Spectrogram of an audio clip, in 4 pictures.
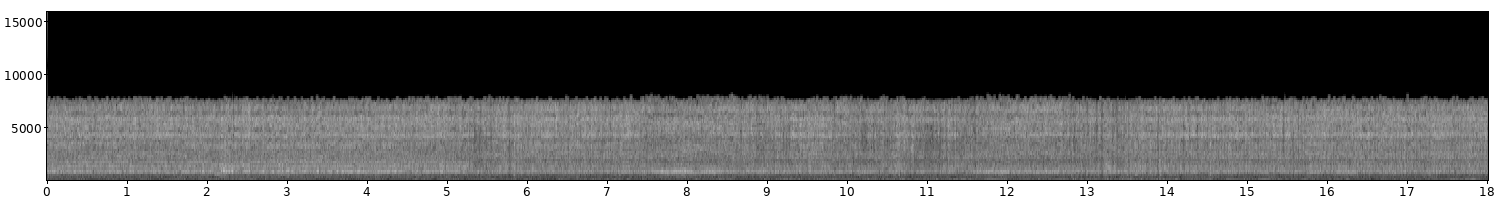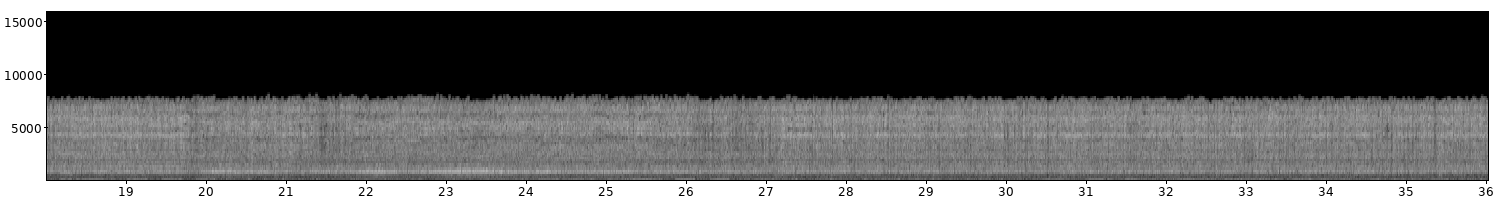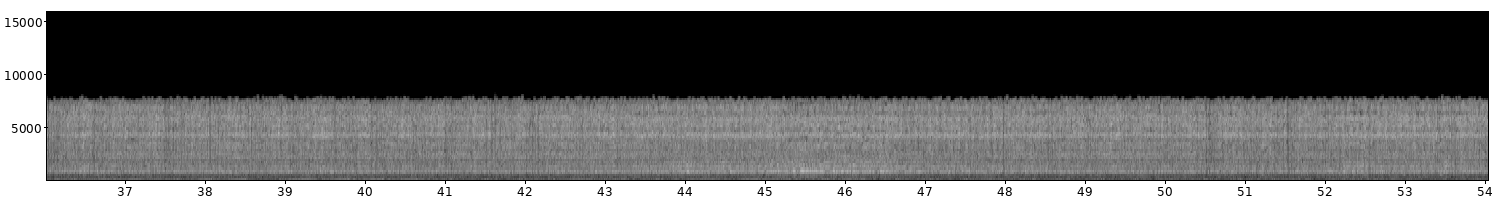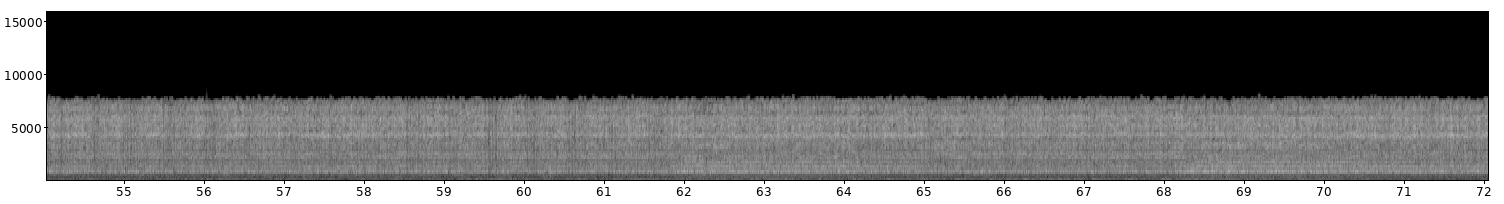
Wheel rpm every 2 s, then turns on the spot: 110, 110, 110, 110, 120, 110, 110, 120, 120, 110, 120, 110, 110, 110, 110, 120, 110, 120, 120, 110, 110, 110, 110, 120, 120, 120, 120, 120, 120, 110, 110, 110, 120, 110, 110, 120.
none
